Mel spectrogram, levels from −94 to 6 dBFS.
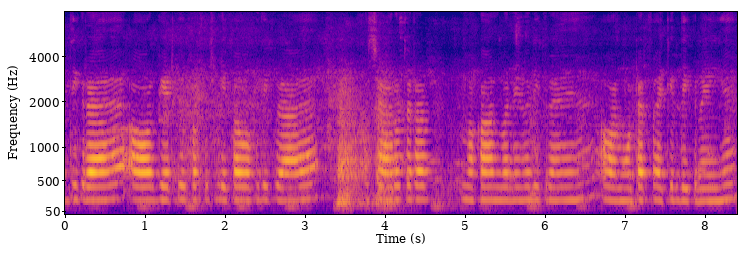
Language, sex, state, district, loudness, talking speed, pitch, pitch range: Hindi, female, West Bengal, Dakshin Dinajpur, -19 LUFS, 180 wpm, 210 Hz, 205-215 Hz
